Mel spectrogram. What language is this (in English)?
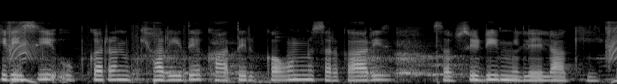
Bhojpuri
